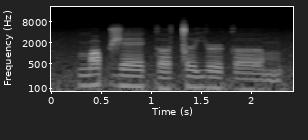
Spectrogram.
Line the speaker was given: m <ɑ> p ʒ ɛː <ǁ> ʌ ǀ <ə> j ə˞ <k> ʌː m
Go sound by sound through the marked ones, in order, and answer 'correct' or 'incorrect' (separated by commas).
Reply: correct, incorrect, correct, correct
